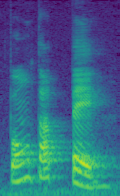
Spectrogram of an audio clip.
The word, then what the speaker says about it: pontapé: que não existe então onde está a minha sílaba forte nessa palavra eu tenho aí pontapé então é um som aberto mas a minha sílaba tônica tá lá no final Então eu preciso colocar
